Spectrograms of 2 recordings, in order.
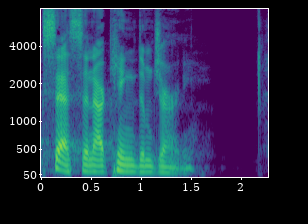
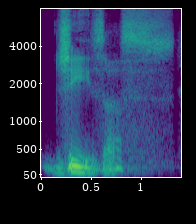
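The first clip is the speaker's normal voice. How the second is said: whispered name; 6 semitones lower, 8 dB quieter than usual. Acted. Sermon climax, dropped to breath.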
